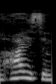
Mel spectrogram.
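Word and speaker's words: heißen: قواعد النطق بتاعتي طب ركزت كمان انه هايسن فيها الاي اي هاي هايسن هاي هايسن يبقى كده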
